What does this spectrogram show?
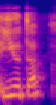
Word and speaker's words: Utah: que se escribe así, se escribe Utah, se pronuncia Utah, Nuevo México, Colorado, Nevada, California y les menciono todo esto en Estados Unidos.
